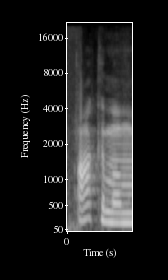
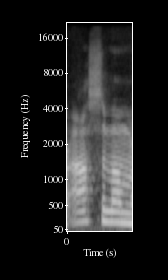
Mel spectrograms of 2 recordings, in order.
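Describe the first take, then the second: First: Ocimum with a k sound, AH-kuh-mum; hard c in ocimum, as in cat; hard-c pronunciation. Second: Ocimum with an s sound, AH-suh-mum; soft c in ocimum, as in city; soft-c pronunciation. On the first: Reviewer looking up the basil genus, ocimum said with a hard k. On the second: Reviewer doubting the name she looks up, ocimum said with a soft s. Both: Shown as a demonstration. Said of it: "or however you pronounce it".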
